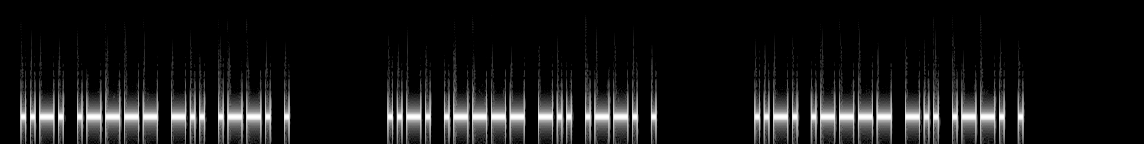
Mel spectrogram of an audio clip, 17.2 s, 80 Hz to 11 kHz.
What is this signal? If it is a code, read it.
Morse code, heard as a keyed tone, about 17 wpm, 700 Hz. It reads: F1DPE F1DPE F1DPE
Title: DXCC-100 Call Signs - 5 Characters - Repeated 3x - 17wpm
